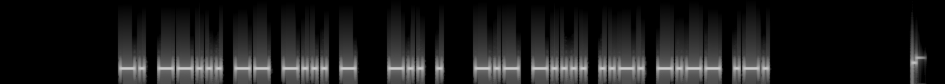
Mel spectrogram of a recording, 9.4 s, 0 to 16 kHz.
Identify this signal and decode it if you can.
Morse code, heard as a keyed tone, about 25 wpm, 700 Hz. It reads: N7MBT DE K6FYR
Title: USA Callsign DE Callsign - 5 Characters - 25wpm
